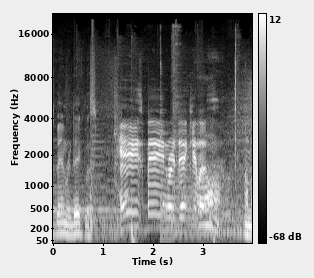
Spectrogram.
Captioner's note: annoyed grunt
